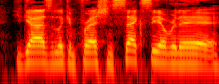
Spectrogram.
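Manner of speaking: goofy, weird California beach-dude voice. Retelling what T J said to the vets: T J's weird California beach voice. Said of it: "In his weird California Beach voice".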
